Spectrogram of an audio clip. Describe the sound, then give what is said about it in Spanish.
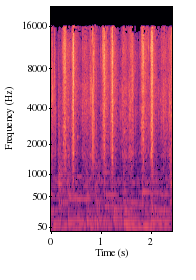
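A homemade maraca made from a bottle filled with seeds or grains, shaken in a steady rhythm, its seeds rattling in crisp bursts roughly twice a second over soft background music, with no one speaking. “la travesía inspiradora siguió con la fabricación de nuestras propias maracas caseras”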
